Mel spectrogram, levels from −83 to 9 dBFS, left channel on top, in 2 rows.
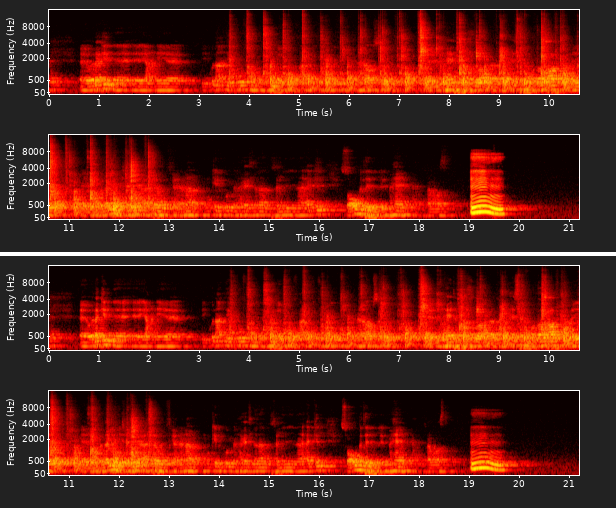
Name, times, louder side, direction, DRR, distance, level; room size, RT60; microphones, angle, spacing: voice 1, 0.0-6.9 7.4-18.5, equal, 40° right, -1 dB, 3.2 m, -32 dB
sound 1, 3.3-12.8, left 1 dB, 65° left, 4.1 m, -29 dB
voice 2, 19.0-19.8, left 6 dB, 90° left, 21 dB, 0.3 m, -18 dB
13.5 x 8.9 x 4.4 m, 1.5 s
head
